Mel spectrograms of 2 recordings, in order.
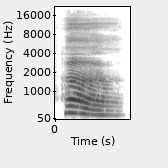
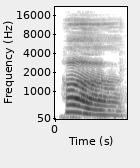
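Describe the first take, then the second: The two takes are said the same way.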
